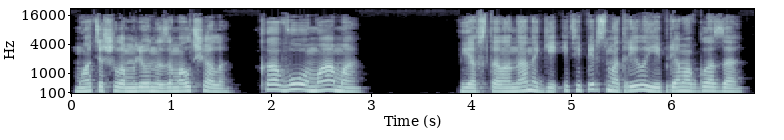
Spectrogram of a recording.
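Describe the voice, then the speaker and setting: A woman narrating a first-person story aloud in a steady, even audiobook style. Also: on the low side, fairly quick, clean tone.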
